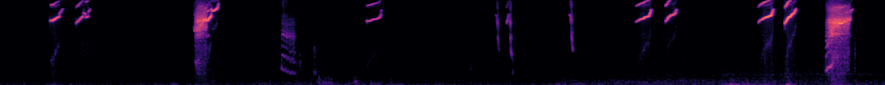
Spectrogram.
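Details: Squirrel monkey giving thin, very high chirps and short upward-sweeping peeps, scattered singly and in pairs, with two louder broadband squeaks near two and eight seconds; quiet background otherwise.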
